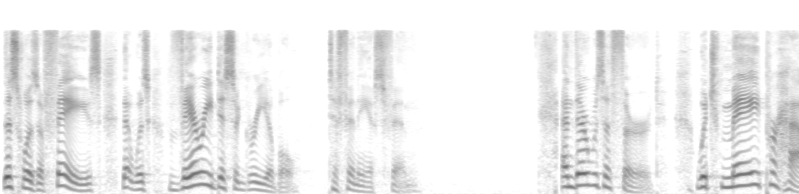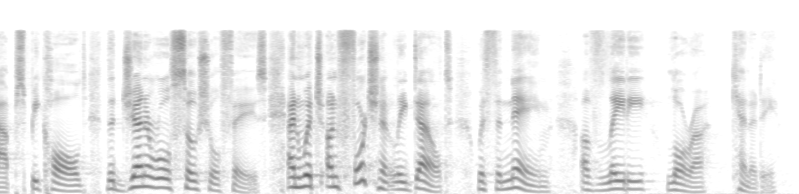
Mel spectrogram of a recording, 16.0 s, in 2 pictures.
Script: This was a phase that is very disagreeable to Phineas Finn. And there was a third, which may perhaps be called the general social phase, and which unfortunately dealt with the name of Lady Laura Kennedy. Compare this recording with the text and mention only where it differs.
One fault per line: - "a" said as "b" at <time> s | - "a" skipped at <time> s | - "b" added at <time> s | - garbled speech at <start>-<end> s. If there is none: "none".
- "is" said as "was" at 1.4 s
